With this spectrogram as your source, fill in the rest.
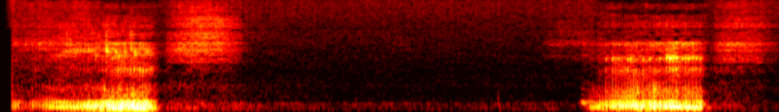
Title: Loud snoring dogs disrupting your sleep? #fok #sleepingdog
